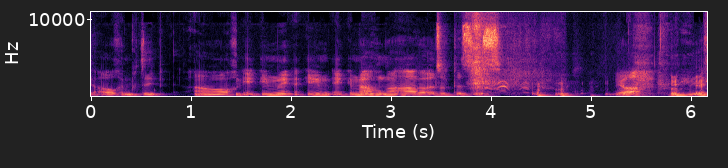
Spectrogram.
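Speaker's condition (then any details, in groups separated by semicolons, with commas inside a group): Stuttering; gradual onset, exact onset unknown, likely in childhood; fluency disorder only, writes fluently but speech not fluent, blocks, stutters even in dreams; repeated sounds, blocks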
